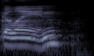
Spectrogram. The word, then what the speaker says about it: Ghislaine: Is it Ghislaine? How do you say her name? – The French way is Ghislaine.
